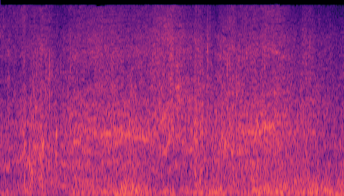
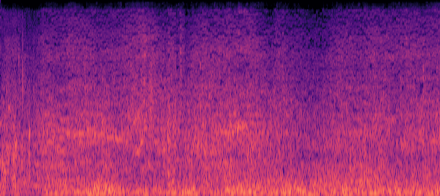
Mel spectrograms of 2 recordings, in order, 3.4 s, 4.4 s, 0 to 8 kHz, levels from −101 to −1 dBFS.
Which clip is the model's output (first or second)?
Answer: second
